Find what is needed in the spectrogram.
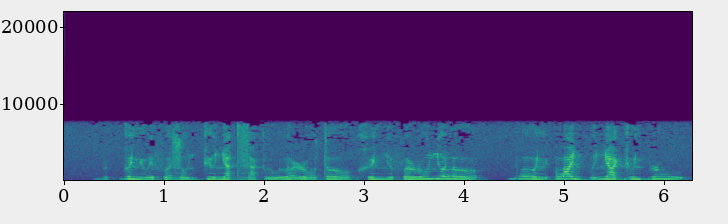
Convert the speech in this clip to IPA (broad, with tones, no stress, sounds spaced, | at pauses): b ʏ˩˥ k ɡ ə˥˩ lʲ u˩˥ e̯ f ə˩˥ z o˩˥ ʎ kʲ ɤ˧ ʎ a˧ t z a˩ k l u˩˥ l ɤ˩˥ ɭ o˩˥ t ɤ˥˩ o̯ | x ʏ˧ lʲ ʎ ʏ˧ f ə˧ o̯ ɭ u˥ o̯ ʎ ɤ˥ l ɤ˥˩ | ɡ w ɤ˥˩ lʲ | lˠ a˥˩ ʎ b ə˩˥ ʎ a˥˩ ɡʲ u˧ lʲ b ɹ u˥˩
